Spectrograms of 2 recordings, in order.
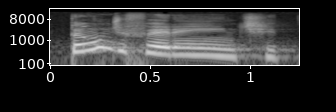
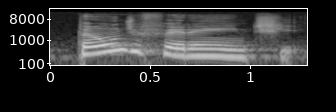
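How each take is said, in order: Both takes have the same delivery.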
